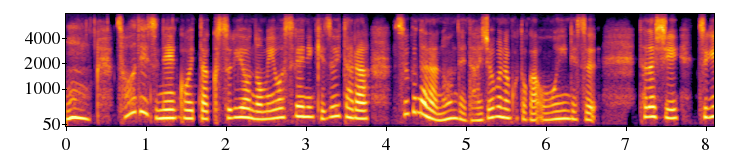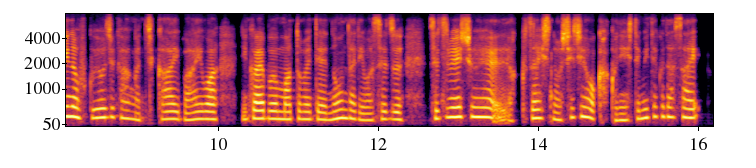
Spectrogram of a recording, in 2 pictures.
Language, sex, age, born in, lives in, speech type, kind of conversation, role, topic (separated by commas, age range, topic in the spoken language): Japanese, female, 50-54, Japan, United States, read, expert-assistant, expert, 薬を決められた通りに飲むことを、料理のレシピ通りに作ることに例えると、どんな意味がありますか？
